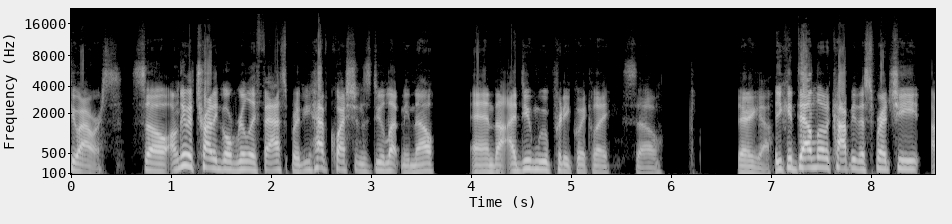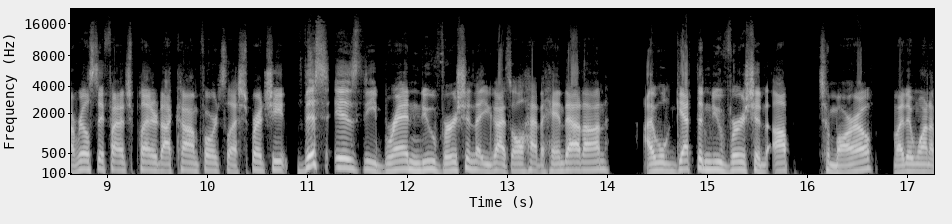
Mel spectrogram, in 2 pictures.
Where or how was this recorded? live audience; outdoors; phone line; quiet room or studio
live audience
